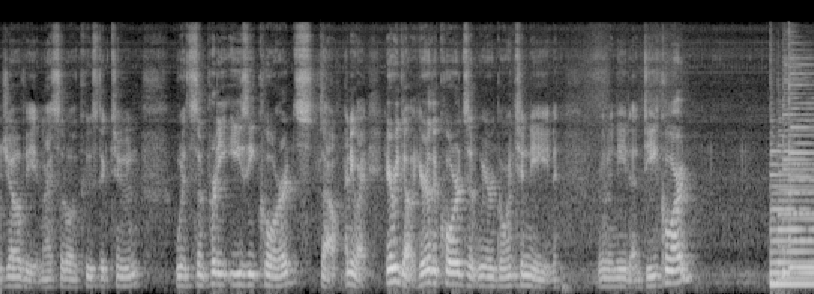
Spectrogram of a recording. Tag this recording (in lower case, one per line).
speech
